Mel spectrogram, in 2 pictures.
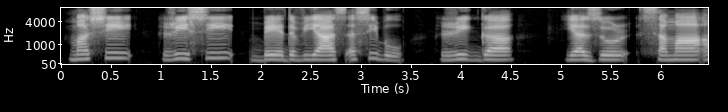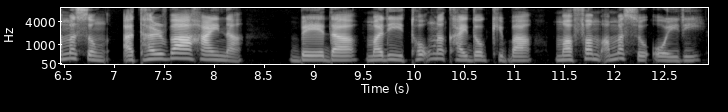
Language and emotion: Manipuri, neutral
